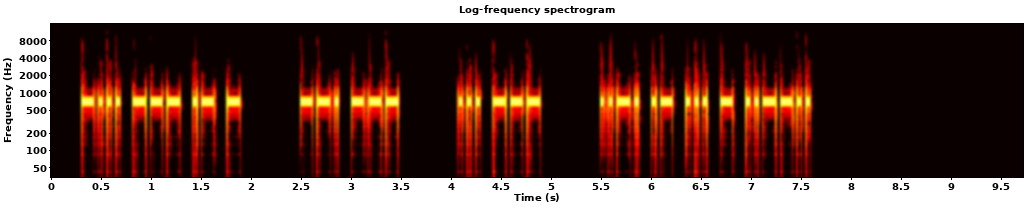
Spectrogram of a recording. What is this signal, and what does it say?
Morse code, heard as a keyed tone, about 28 wpm, 700 Hz. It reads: BOAT GO SO FAST?
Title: 2x Word-Spacing - Sentences from Top 500 Words - 28wpm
